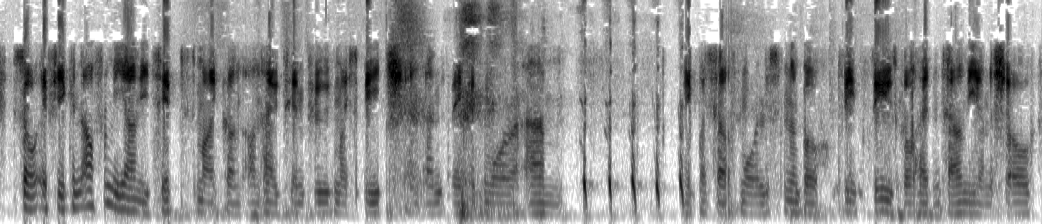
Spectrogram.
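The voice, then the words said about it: Strong, hard-to-understand accent. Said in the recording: “you couldn't make out what I was saying because of my accent ... if people can't hear my accent”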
